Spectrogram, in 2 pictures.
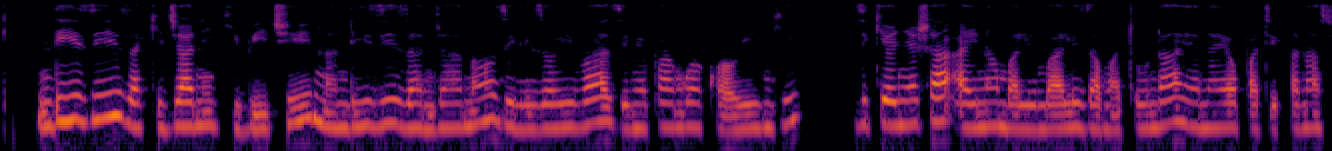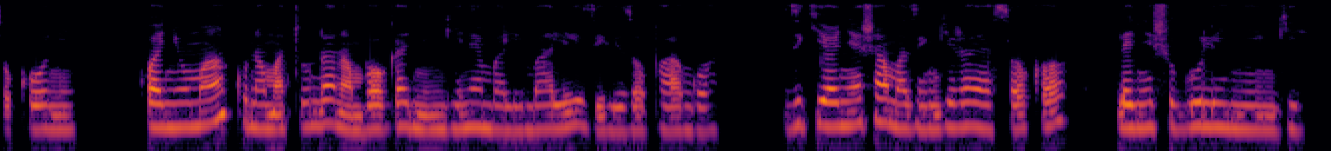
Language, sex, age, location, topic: Swahili, female, 18-24, Kisumu, agriculture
